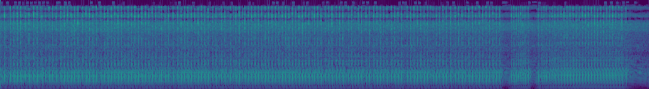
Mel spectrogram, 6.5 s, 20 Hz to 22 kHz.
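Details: Old McCulloch 440 chainsaw with carburetor issues; it keeps filling up full of fuel, and the owner may fit a different carburetor. A high steady buzz dips twice and stumbles before picking back up; runs rough, cause not confirmed.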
